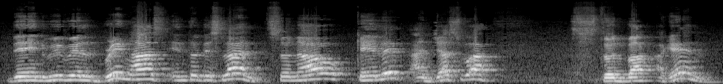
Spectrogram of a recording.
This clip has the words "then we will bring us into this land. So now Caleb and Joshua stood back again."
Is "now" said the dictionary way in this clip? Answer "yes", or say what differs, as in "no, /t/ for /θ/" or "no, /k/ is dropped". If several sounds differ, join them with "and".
yes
